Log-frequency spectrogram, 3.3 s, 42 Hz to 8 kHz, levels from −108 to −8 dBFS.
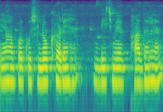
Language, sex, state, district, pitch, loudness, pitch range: Hindi, female, Bihar, Vaishali, 170 Hz, -17 LUFS, 170-175 Hz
